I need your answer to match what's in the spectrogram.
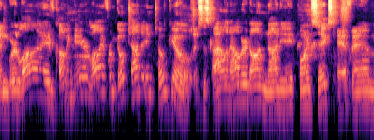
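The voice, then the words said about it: Mock radio announcer voice. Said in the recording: “radio voice”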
